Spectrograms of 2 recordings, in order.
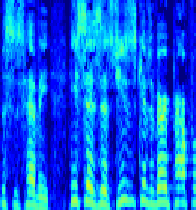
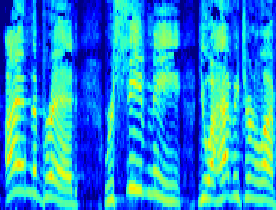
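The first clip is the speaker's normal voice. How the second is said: shouted preaching; 6 semitones higher, 11 dB louder than usual. Acted.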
